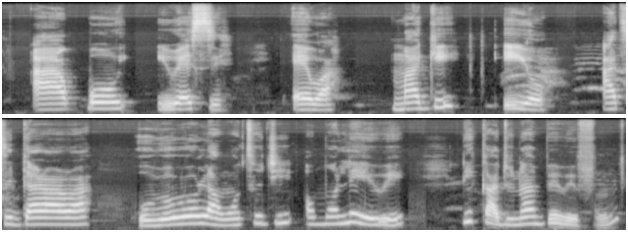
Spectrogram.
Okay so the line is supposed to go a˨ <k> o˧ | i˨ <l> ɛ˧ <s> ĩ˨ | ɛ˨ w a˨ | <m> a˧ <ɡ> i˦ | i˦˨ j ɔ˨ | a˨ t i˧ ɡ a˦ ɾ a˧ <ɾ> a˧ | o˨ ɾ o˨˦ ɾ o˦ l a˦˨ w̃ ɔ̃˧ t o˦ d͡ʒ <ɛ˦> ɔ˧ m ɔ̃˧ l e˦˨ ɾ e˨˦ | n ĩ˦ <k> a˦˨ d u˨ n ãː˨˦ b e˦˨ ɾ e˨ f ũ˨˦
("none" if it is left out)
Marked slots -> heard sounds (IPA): k͡p, ɾ, s, m, ɡ, ɾ, i˦, k

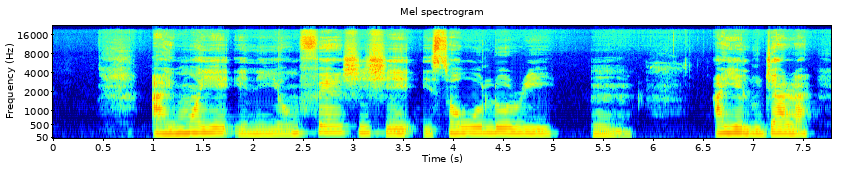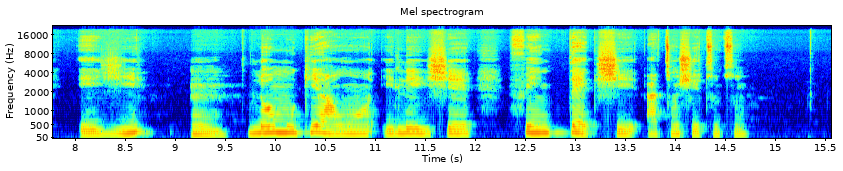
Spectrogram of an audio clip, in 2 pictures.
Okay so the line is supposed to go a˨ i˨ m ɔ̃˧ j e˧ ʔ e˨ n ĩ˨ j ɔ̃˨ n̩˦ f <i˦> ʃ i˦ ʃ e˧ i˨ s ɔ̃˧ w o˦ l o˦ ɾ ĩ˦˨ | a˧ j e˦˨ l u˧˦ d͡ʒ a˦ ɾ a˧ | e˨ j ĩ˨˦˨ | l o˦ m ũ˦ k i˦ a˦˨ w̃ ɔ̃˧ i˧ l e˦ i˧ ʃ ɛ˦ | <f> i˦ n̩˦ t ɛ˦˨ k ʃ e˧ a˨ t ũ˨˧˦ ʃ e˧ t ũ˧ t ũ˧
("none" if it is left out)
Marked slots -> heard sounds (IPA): ɛ˦, f

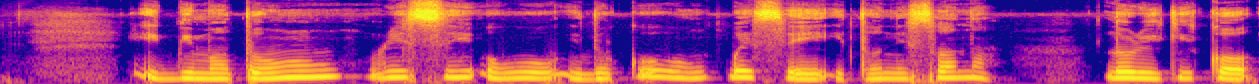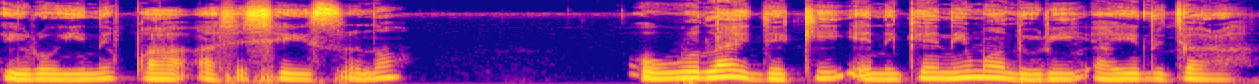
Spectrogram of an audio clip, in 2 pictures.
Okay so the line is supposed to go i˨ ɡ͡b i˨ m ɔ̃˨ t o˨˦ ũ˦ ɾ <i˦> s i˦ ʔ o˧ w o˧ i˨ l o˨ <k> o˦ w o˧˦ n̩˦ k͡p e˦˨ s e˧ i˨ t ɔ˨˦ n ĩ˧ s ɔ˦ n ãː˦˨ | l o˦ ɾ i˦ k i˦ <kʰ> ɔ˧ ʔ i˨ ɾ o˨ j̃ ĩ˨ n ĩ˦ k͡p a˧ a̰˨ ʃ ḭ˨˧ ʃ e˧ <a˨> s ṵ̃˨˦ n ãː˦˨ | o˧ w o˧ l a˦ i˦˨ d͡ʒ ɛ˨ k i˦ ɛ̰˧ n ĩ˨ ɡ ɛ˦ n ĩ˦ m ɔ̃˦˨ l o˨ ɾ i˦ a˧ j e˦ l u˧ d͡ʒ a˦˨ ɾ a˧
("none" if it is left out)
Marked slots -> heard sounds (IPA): i˦, k, k, i˨

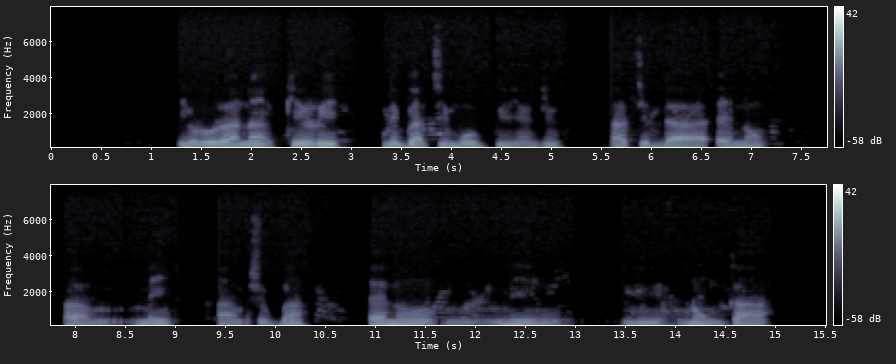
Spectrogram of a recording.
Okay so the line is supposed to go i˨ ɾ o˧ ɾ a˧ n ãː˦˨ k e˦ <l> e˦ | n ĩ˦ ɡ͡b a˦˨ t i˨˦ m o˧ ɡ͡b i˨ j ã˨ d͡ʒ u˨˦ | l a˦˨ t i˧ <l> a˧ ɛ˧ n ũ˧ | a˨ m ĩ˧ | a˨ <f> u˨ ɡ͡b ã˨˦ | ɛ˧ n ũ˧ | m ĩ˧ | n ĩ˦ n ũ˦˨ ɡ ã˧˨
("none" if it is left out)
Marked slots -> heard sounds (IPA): ɾ, l, ʃ

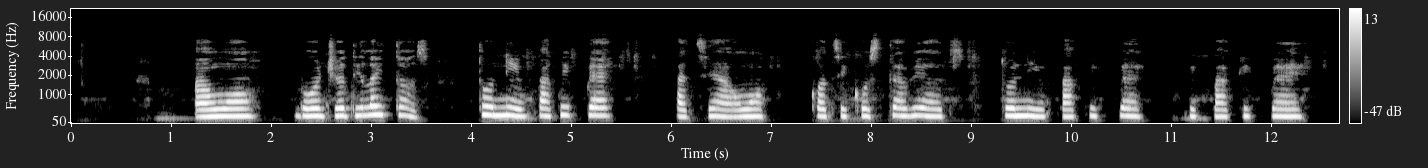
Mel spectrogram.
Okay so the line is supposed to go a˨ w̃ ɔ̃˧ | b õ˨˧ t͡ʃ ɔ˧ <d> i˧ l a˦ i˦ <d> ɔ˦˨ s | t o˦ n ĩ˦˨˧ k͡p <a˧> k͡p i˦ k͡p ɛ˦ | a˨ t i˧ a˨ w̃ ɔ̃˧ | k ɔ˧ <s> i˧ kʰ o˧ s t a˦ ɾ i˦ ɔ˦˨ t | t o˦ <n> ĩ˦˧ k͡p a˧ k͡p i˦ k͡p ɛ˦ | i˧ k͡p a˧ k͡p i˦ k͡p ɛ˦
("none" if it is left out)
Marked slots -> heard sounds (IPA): d, t, a˧, t, n

